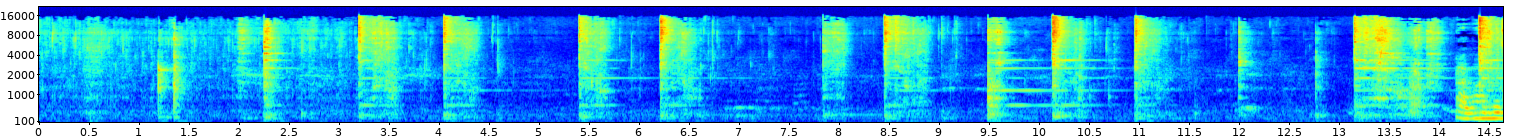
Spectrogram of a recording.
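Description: A spoon scrapes and clinks against a pan while poppy seed paste is stirred for Bengali bari posto, rhythmic metallic strokes every second or so, close up, with faint sizzling underneath and no talking.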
